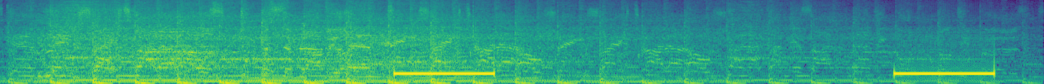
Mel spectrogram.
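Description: An Italian telephone ringing tone plays as a call is placed from a radio studio. Two steady one-second beeps come about five seconds apart over rhythmic background music.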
